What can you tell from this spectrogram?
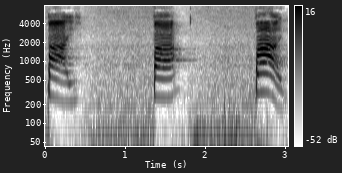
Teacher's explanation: O A se destaca e o I está enfraquecido. Então, o I aqui é classificado como semivogal.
